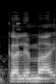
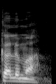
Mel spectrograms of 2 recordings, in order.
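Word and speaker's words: كلمة: and the plural for Kalima is remember the pronunciation it is not Kalama Kalima Kalima means the meaningful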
